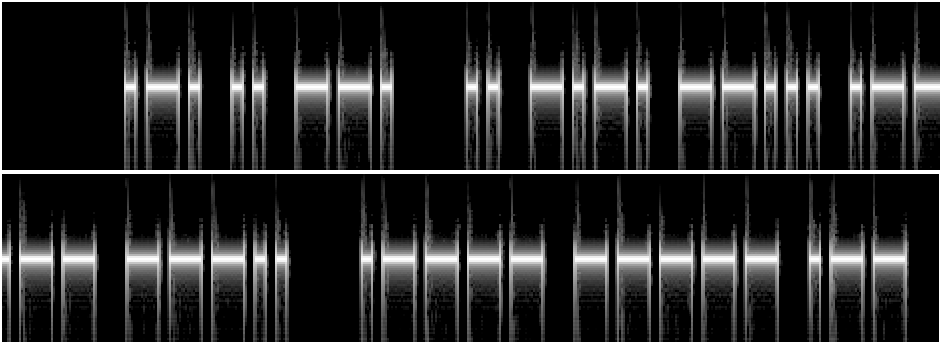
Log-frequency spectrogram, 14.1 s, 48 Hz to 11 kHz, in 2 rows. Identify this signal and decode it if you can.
Morse code, heard as a keyed tone, about 16 wpm, 700 Hz. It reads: RIG IC718 10W
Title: Practice QSO - Exchange 2 - Info - 15wpm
